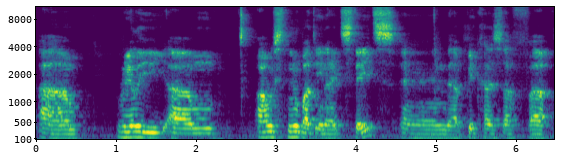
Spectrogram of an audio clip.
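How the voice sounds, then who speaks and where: A middle-aged man from Iran answering interview questions in a thoughtful, unhurried way, with many fillers and restarts. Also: medium pitch, level tone, darkish tone, slight background noise. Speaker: interviewee, marketing professional. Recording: roomy echoey room.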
